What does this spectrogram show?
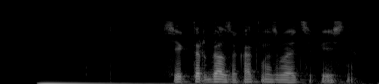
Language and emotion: Russian, neutral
